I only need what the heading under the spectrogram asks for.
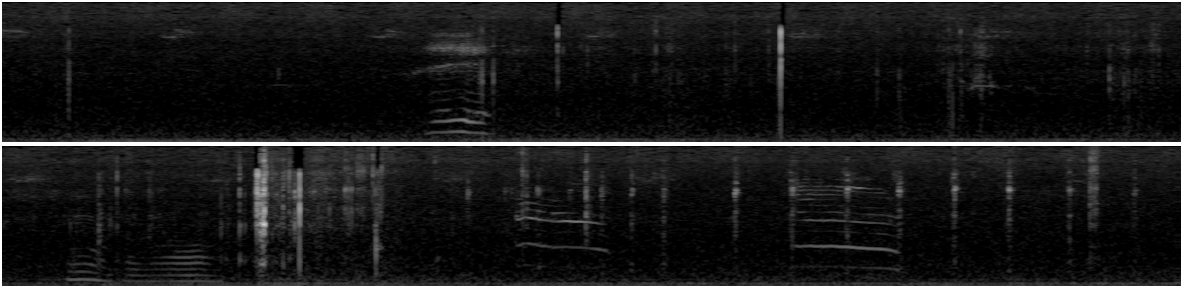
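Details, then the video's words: Female cat with a grumpy face, afraid of human touch, found in a motorbike parking lot and escaping when approached; several short harmonic meows, some rising then falling, spaced through the recording over a low steady hum and faint voices. "Cute Cat With Grumpy Face And Afraid Of Human Touch, Try To Approach Her"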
